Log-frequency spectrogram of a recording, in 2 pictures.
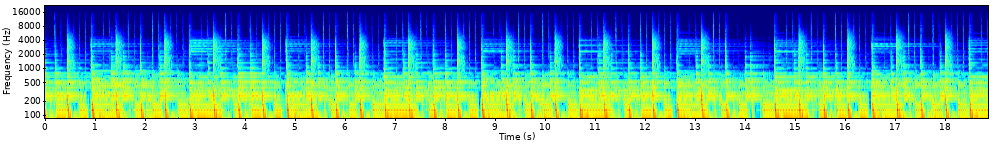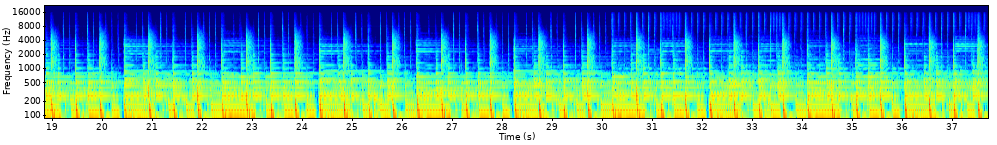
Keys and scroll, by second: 1.6 ctrl+z, 5.4 ctrl+z, 21.3 ctrl+z, 35.5 4, 36.4 4.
